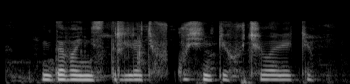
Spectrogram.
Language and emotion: Russian, neutral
